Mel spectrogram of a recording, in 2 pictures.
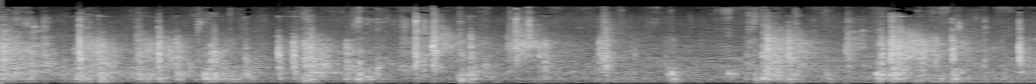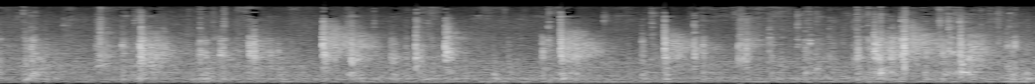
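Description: A rapid, irregular run of knocks and thuds on a stage, several a second, like wooden furniture and bodies striking the floor, with faint music beneath.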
